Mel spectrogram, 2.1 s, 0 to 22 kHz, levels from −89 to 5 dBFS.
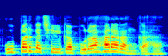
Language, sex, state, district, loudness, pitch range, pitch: Hindi, male, Jharkhand, Ranchi, -17 LUFS, 175-235 Hz, 205 Hz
